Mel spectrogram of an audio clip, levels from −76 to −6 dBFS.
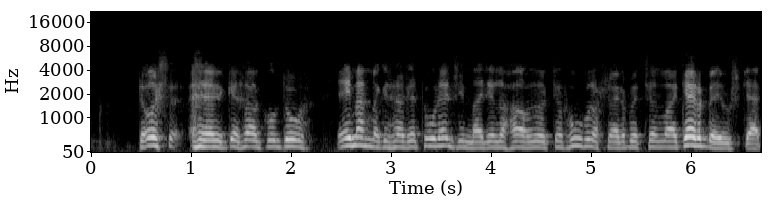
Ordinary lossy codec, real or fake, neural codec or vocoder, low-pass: Opus, 24 kbps; fake; codec, 16 kHz, 1.1 kbps, Voila-Tokenizer; 7.2 kHz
